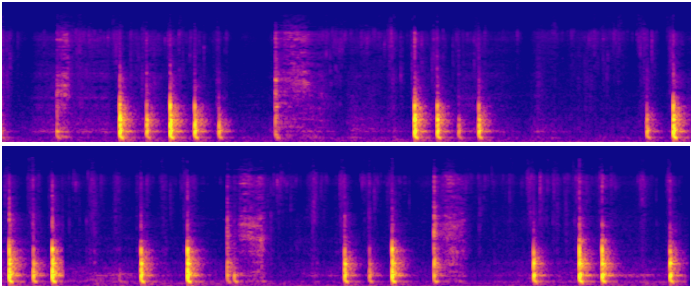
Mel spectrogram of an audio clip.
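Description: Cooked onions chopped with a zırh, a two-handled rocking mincing knife, on a board for Hatay-style babaganoush: steady bursts of quick, close, crisp knocks with short pauses between runs, alone without talk.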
